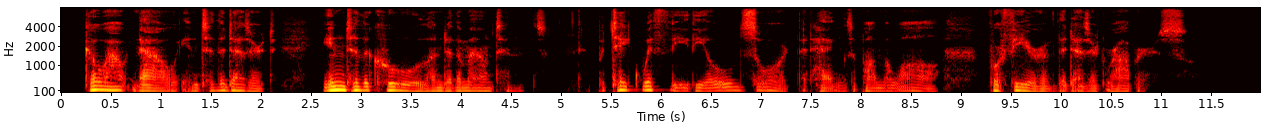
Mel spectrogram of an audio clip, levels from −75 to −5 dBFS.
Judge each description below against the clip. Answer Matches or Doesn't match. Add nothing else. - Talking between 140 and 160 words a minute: Matches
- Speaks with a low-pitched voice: Matches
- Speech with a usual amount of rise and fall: Matches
